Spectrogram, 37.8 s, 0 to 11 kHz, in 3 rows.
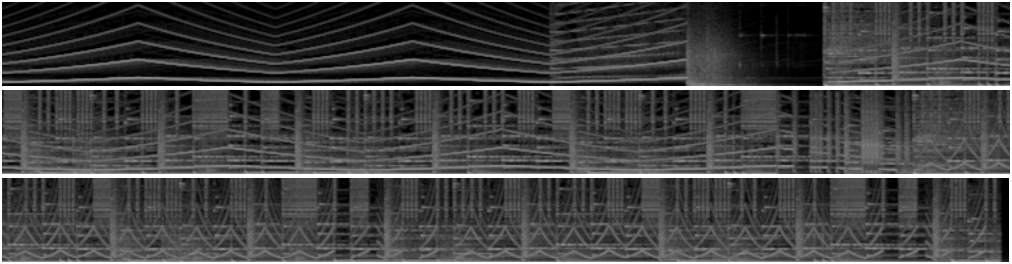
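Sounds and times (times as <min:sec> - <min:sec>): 
siren wailing in rising and falling sweeps: 0:00.0 - 0:08.6, 0:10.3 - 0:37.7
pulsing rhythmic musical backing: 0:10.3 - 0:37.7.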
